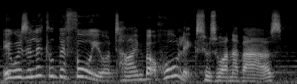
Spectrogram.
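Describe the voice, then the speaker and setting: An actress playing a brash, hearty adventurer in a video game cutscene, blunt and theatrical. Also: female voice, medium pitch, sing-song, fairly quick, faint music behind, natural voice. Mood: boastful storytelling. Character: brash, hearty woman adventurer telling tall tales.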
